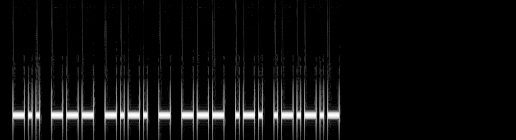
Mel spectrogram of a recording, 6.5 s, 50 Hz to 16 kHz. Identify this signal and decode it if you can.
Morse code, heard as a keyed tone, about 25 wpm, 700 Hz. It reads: DOCTOR.
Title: Sentences from Top 1500 Words 25wpm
